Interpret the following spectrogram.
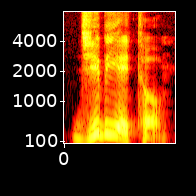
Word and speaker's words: Gibiate: So it's pronounced Gibiate, and Grant's not going to pronounce it right.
